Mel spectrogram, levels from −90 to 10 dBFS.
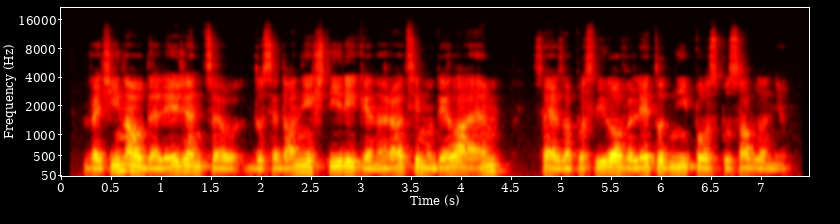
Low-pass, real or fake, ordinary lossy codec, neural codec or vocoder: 19.8 kHz; real; none; none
